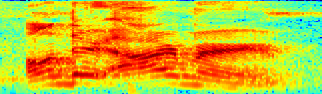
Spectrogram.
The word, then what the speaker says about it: Under Armour: Under Armour.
